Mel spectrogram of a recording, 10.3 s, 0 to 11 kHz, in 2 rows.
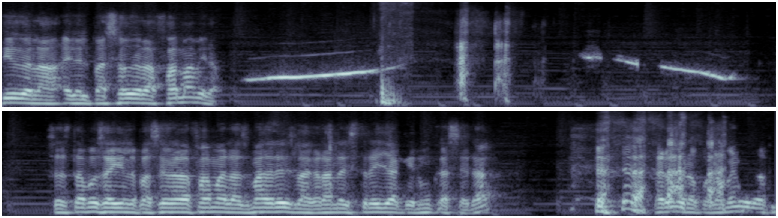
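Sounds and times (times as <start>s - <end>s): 
speech: 0.0s - 1.7s, 2.5s - 2.8s, 5.5s - 10.3s
person whistling a short three-note phrase: 1.6s - 2.8s, 3.8s - 5.0s
laughter: 2.6s - 3.7s, 9.0s - 10.3s.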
